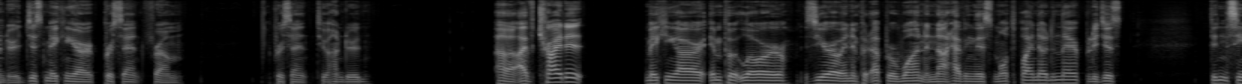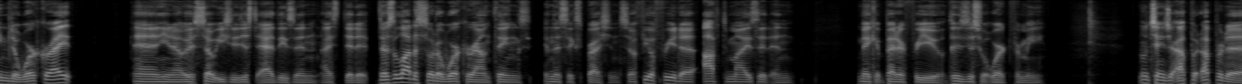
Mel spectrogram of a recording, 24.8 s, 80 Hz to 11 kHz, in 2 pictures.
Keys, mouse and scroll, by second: 3.2 click, 23.8 click.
